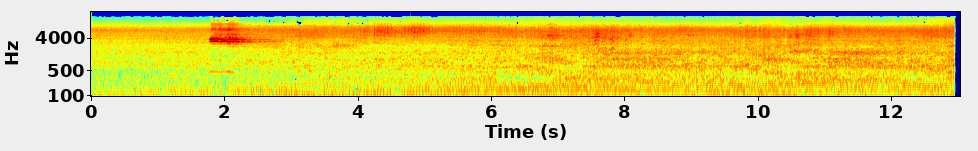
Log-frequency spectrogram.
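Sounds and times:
motorbikes and scooters passing: 0.0s - 13.0s
short high-pitched horn toot: 1.8s - 2.9s.

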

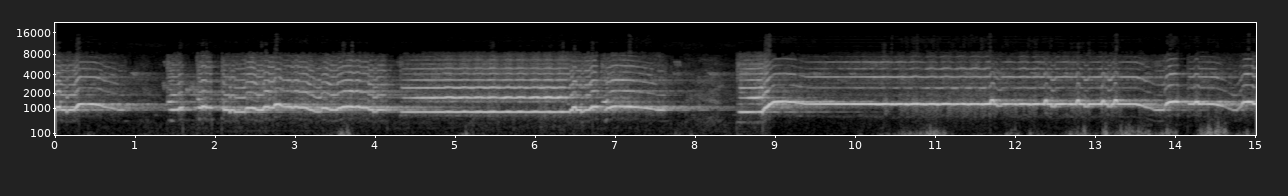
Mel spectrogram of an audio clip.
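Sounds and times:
solo flute melody: 0.0s - 15.0s.

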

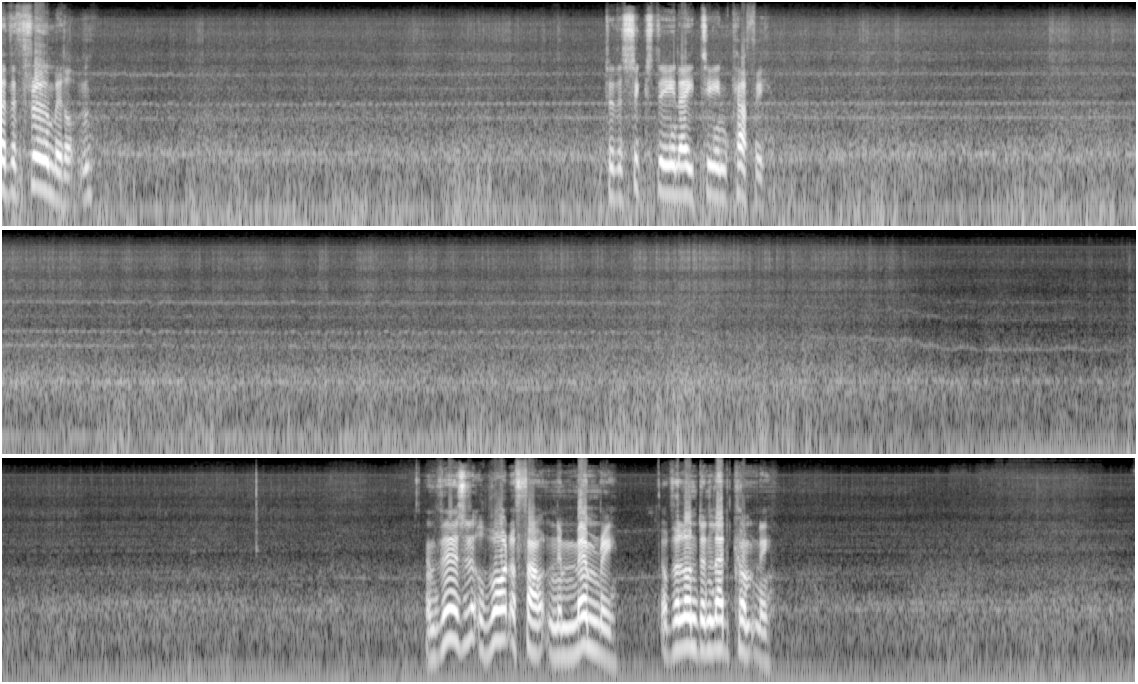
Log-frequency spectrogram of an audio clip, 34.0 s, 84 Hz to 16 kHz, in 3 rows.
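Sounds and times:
motorcycle engine running: 0.0s - 34.0s
road and wind rumble: 0.0s - 34.0s.

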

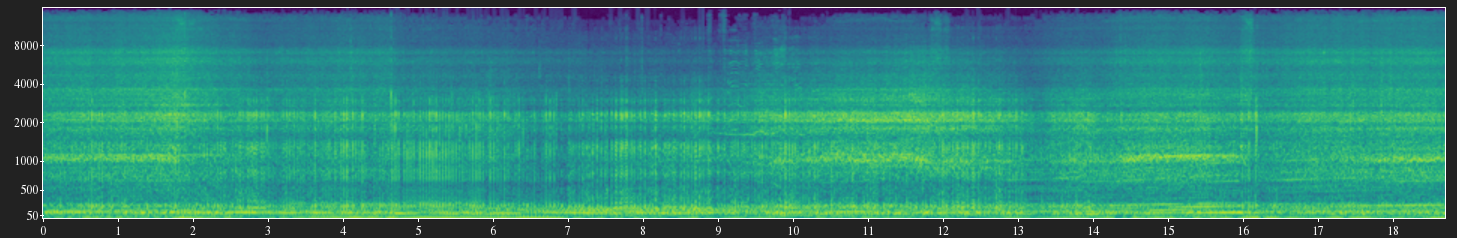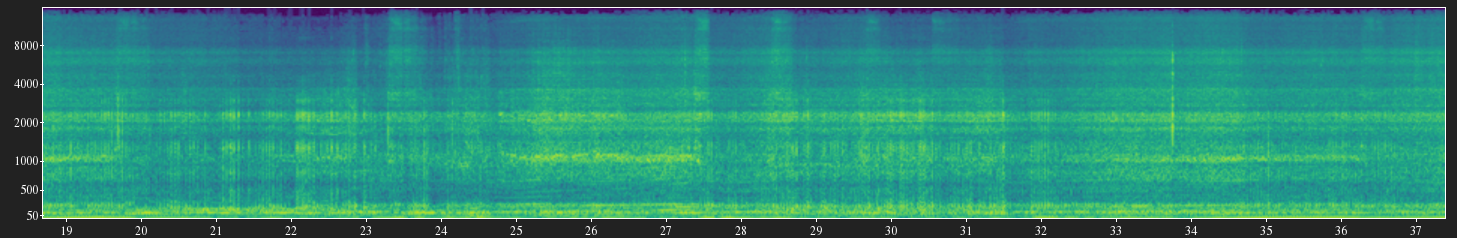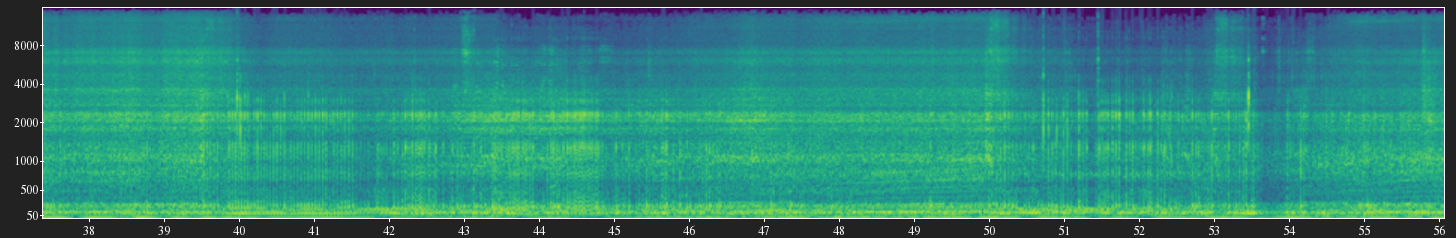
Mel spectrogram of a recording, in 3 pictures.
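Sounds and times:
car engine working hard: 0.0s - 56.0s
road and wind noise: 0.0s - 56.0s.

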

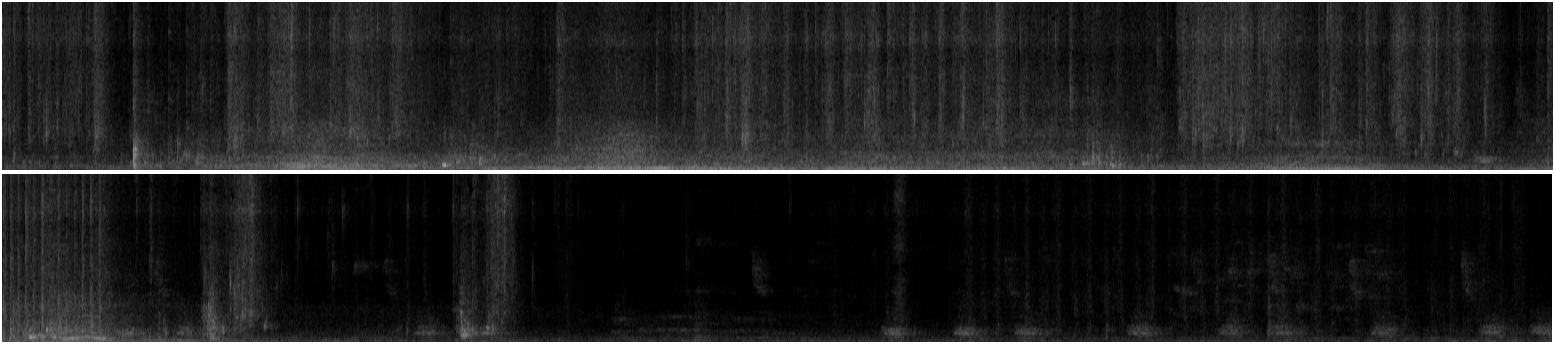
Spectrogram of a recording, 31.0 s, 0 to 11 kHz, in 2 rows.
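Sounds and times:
water splashing on concrete: 0.0s - 21.3s.

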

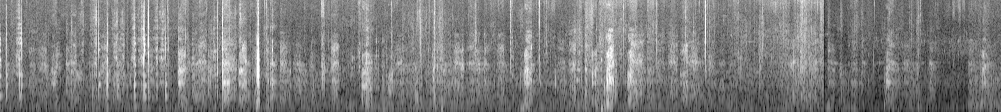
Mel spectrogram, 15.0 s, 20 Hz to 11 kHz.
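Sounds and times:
wooden knocks and scrapes: 1.2s - 4.0s.

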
